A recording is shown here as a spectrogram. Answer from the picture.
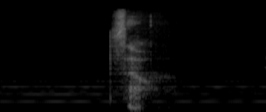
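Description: Near silence over a faint, steady humming drone of ambient background music, with a woman softly saying a single word about a second in.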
